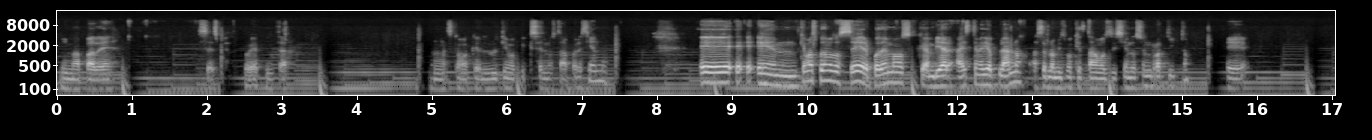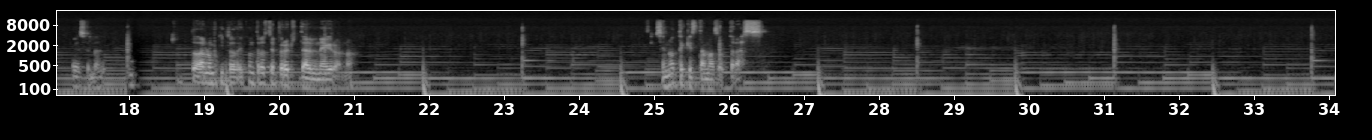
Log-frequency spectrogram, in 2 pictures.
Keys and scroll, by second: 0.9 b, 6.4 z, 7.5 z, 8.2 z, 13.7 super+l, 18.2 1, 25.6 1.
